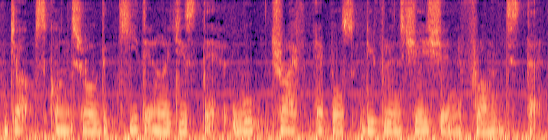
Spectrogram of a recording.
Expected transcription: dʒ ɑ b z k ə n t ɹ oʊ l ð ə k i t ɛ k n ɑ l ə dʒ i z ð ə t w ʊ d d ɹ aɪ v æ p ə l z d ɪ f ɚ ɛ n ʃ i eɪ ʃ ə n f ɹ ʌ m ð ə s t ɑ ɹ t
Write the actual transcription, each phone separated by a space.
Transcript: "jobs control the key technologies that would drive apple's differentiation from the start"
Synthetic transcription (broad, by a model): dʒ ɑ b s k ə n t ɹ oʊ l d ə k i t ɛ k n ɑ l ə dʒ i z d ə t w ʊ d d ɹ aɪ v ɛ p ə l s d ɪ f ɚ ɛ n ʃ i eɪ ʃ ə n f ɹ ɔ m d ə s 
